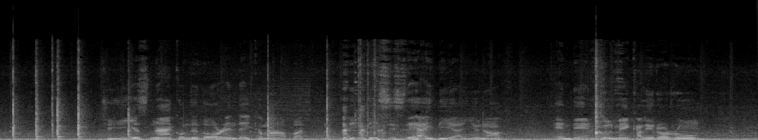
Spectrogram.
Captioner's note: laughs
